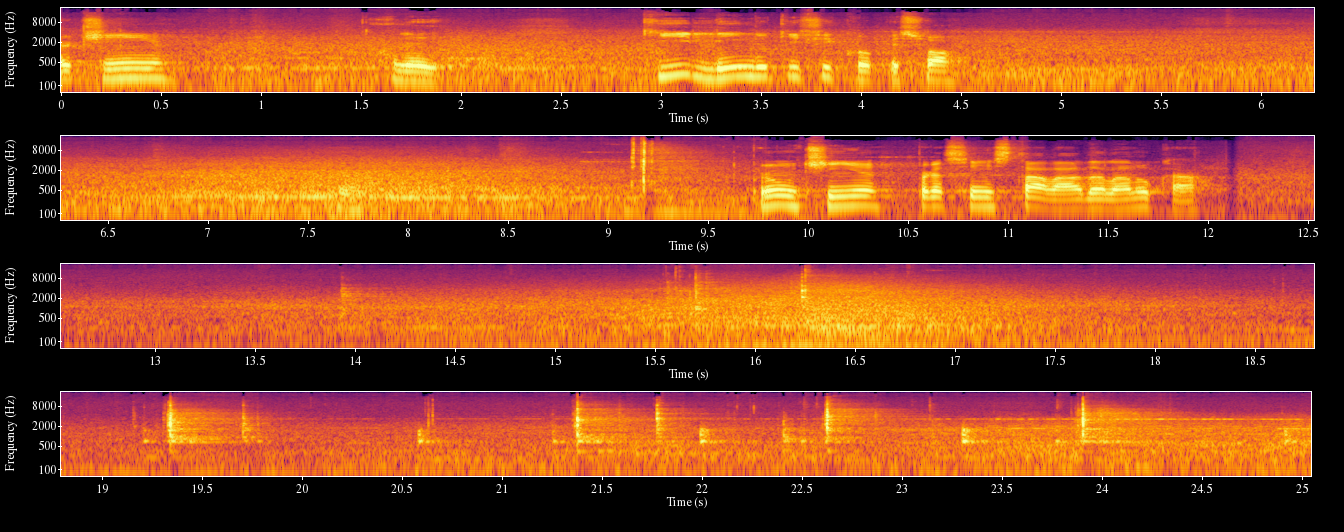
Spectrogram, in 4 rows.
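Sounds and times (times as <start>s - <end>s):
metallic clinks and taps: 18.6s - 25.0s.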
